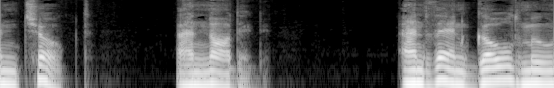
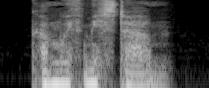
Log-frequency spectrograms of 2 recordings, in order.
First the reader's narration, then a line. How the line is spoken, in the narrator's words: Gold Moon whispered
